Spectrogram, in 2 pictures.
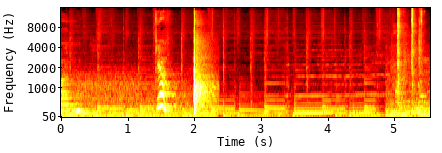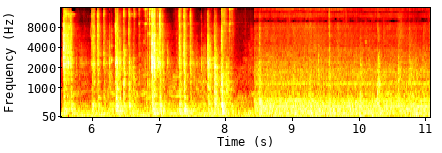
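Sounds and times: coins clinking into box: 0:05.0 - 0:08.3
printer whirring: 0:08.4 - 0:11.0.

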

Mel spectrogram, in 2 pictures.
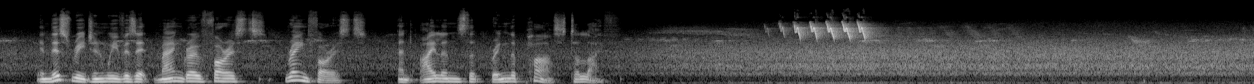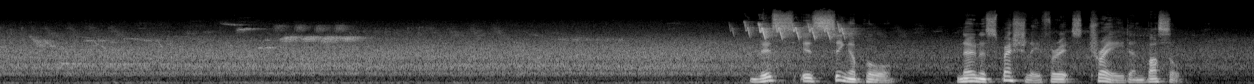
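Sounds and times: background hiss: 0:00.0 - 0:25.0
faint bird chirps: 0:06.1 - 0:10.2, 0:11.3 - 0:18.4, 0:19.8 - 0:22.4
bird calling sharp high notes: 0:19.8 - 0:24.4.

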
